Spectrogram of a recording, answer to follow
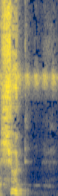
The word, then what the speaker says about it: should: tapi kalau seperti ini kita bacanya cut ya l-nya tidak dibaca karena l-nya ini dalam bahasa Inggris disebut Alif Lam Qomariah ya Eh alif lam syamsiah jadi ada tapi tidak dibaca maka cara bacanya adalah Cut Oke kita lanjut setelah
